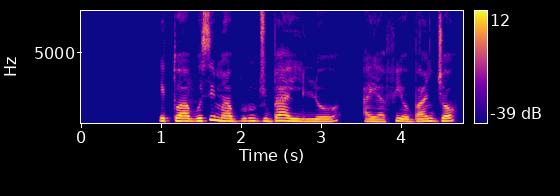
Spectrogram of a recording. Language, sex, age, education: Yoruba, female, 15-29, tertiary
